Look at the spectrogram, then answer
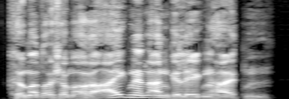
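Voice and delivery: loud, fast yell; defiant rapid shout; angry shout. A narrator's reading. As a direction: hurl it at the attackers. Simon yells at the falcons.

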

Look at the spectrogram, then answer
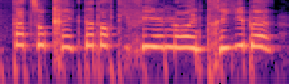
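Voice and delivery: very high, loud squeaky flower; piping little daisy voice; daisy calling out. A narrator's reading. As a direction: shriek it like a tiny flower. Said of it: "rief ein Gänseblümchen".

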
